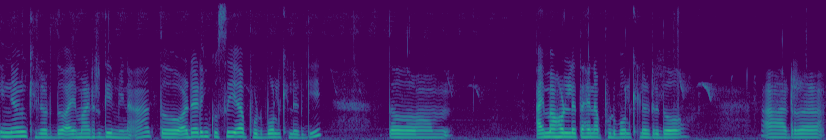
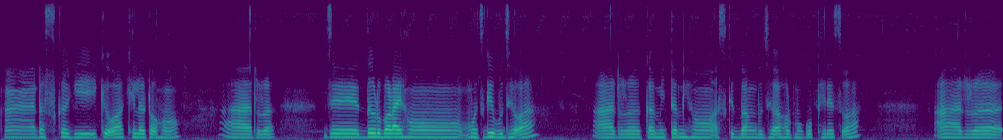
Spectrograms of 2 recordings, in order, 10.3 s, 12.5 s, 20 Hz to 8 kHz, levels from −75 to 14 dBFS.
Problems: none marked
